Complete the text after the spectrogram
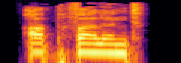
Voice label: "abfallend", German; adjectives

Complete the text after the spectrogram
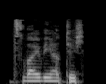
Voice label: "zweiwertig", German; adjectives

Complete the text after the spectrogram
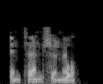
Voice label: "intentional", English; adjectives

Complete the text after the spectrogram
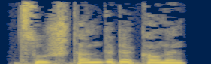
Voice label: "zustandegekommen", German; adjectives

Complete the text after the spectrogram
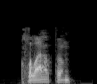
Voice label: "clapping", English; nouns

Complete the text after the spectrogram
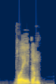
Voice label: "bleeding", English; adjectives

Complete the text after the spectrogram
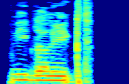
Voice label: "widerlegt", German; adjectives

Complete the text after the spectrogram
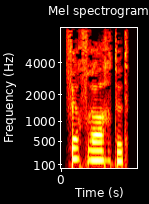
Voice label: "verfrachtet", German; adjectives

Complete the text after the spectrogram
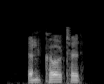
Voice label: "uncoated", English; adjectives

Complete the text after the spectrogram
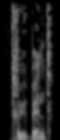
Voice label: "trübend", German; adjectives

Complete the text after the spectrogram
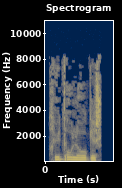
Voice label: "hydrologisch", German; adjectives

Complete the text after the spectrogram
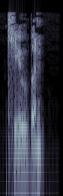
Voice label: "Cuban", english; adjectives

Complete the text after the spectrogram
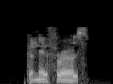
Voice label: "coniferous", English; adjectives

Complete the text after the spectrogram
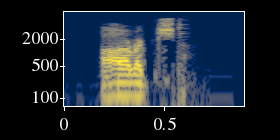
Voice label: "arched", English; adjectives

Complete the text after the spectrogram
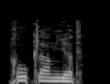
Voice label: "proklamiert", German; adjectives

